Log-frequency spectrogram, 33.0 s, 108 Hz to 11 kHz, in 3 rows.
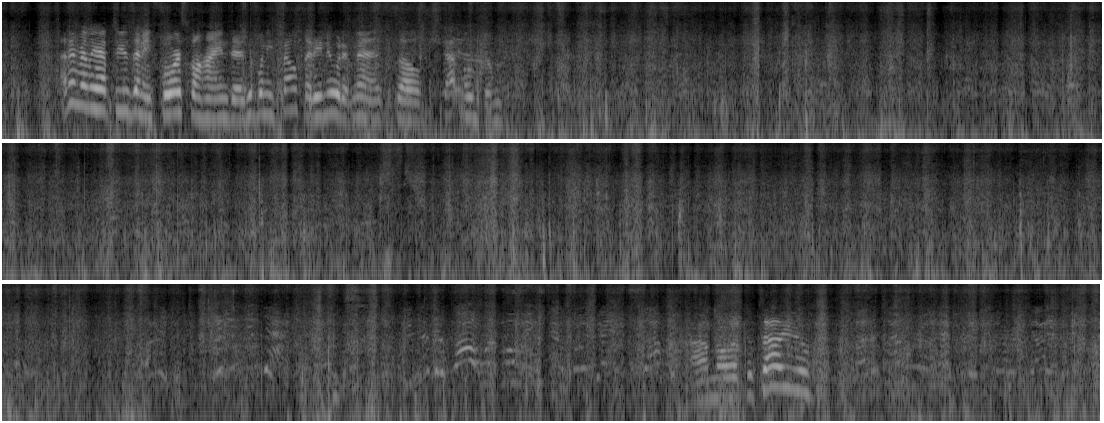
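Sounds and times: rustles: 0.0 - 32.9
wind buffeting microphone: 0.0 - 32.9.

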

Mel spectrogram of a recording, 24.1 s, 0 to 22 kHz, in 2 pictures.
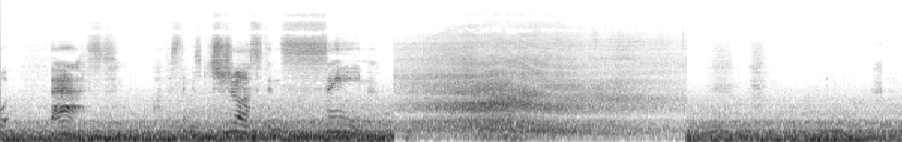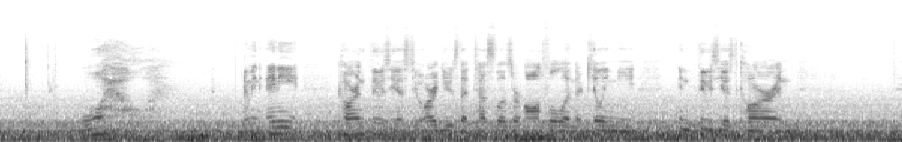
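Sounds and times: low road rumble inside car: 0.0 - 24.0
electric car driving past: 5.3 - 9.2.

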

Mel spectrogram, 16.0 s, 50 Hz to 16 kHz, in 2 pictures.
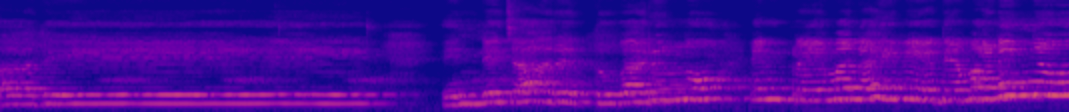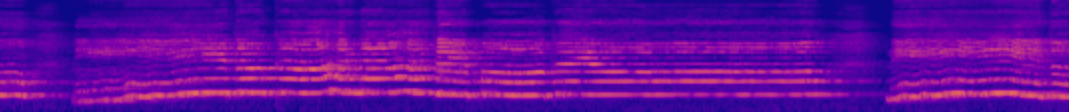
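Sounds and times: girl singing unaccompanied: 0.0 - 16.0.

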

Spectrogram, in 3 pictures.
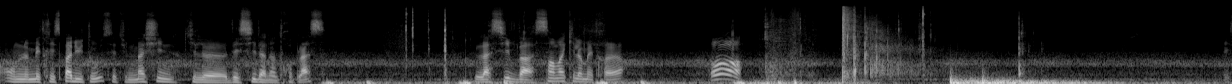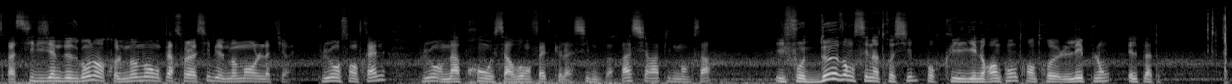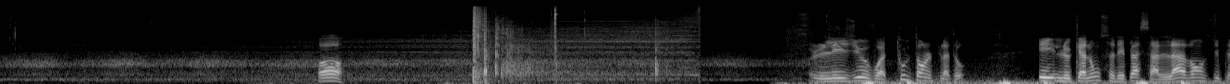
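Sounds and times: faint outdoor air: 0.0 - 36.9
muffled shotgun boom: 7.4 - 11.4, 29.3 - 30.3
faint sharp cracks: 8.4 - 9.5.

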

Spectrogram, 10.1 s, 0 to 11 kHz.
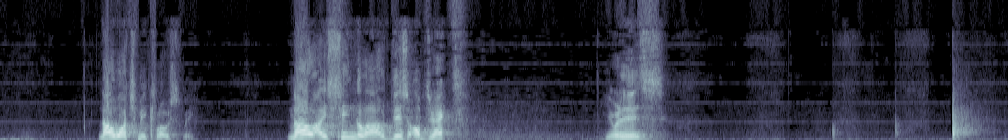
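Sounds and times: chalk tapping on blackboard: 6.8 - 10.0.

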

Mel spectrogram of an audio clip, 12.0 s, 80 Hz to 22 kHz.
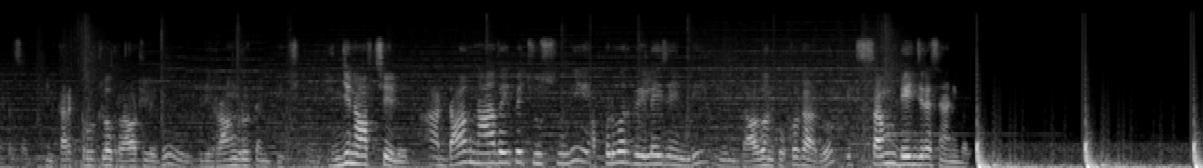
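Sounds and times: deep booming bass hits: 9.8 - 12.0
low rumble: 9.8 - 12.0.

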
